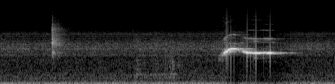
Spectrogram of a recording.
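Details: Female Timneh African grey parrot, a pet, chattering: a faint click, then a bright whistle that rises briefly and falls into a steady tone, with soft clicks.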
